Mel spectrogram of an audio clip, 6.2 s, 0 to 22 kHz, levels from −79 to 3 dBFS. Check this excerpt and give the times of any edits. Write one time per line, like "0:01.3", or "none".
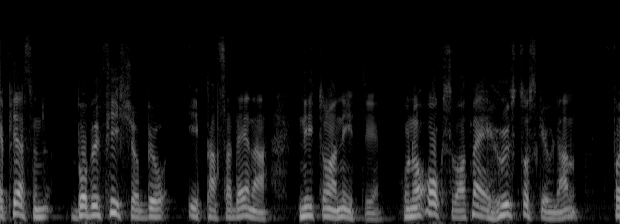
0:03.9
